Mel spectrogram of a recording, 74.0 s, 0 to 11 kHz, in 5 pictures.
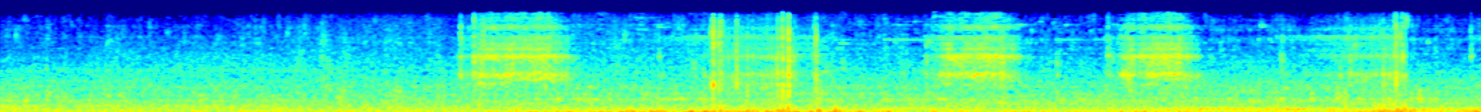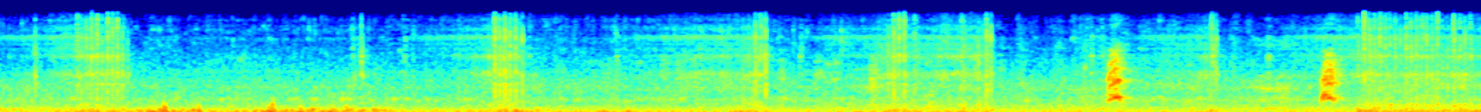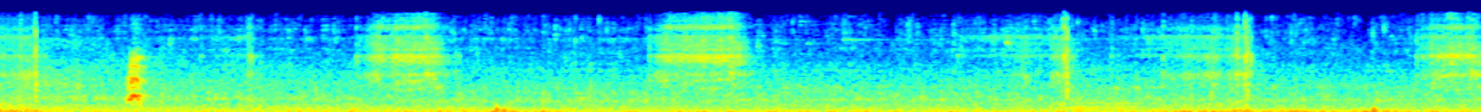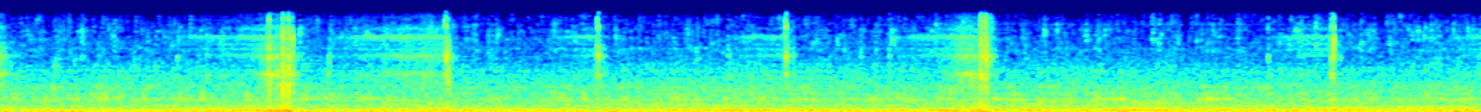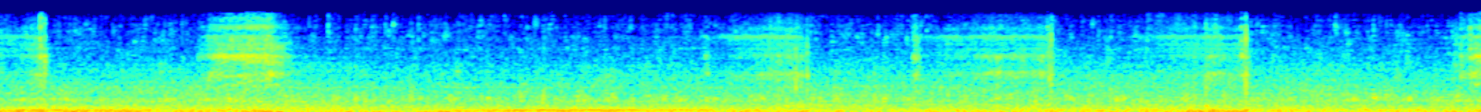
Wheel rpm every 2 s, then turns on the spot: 0, 0, 20, 10, 20, 20, 0, 10, 0, 10, 0, 10, 20, 10, 10, 0, 20, 0, 20, 0, 10, 0, 10, 10, 0, 0, 0, 0, 0, 0, 20, 0, 0, 10, 30, 10, 0.
6-8 14-16 24-26 28-30 40-42 66-72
